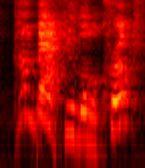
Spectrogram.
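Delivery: loud, high angry bellow. Acted. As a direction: chase him down with your voice. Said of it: "he bellowed".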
